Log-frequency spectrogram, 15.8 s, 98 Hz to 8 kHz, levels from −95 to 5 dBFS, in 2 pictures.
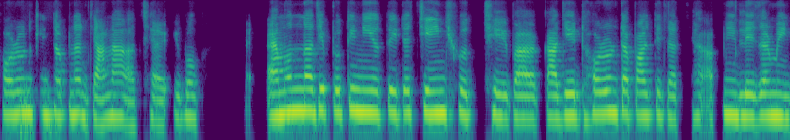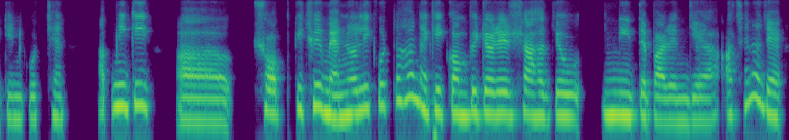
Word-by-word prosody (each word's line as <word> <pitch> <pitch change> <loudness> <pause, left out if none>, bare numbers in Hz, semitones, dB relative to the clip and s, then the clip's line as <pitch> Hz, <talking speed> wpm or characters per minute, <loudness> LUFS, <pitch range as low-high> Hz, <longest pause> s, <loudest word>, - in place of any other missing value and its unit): ধরন 225 0 +1
কিন্তু 215 -1 -3
আপনার 220 0 -1
জানা 195 +3 0
আছে, 160 +5 -14
আরকি, 165 - -9
এবং 200 0 -4 0.5
এ - - -16 0.3
এমন 225 +3 +6
না 245 - +7
যে, 245 - +7
প্রতিনিয়ত 235 -1 +4
এটা 230 +1 -1
চেঞ্জ 230 0 +5
হচ্ছে 215 +1 -3 0.2
বা 200 -1 +3 0.2
কাজের 205 +1 +3
ধরনটা 225 +1 +2
পাল্টে 215 0 -1
যাচ্ছে। 195 +2 -9 0.2
আপনি 220 +3 -2 0.2
লেজার 205 +1 +2
মেইনটেইন 195 -1 -2
করছেন। 195 +1 -7 0.4
আপনি 280 +1 +1
কি, 295 - +2 0.4
আ - - +2 0.7
সবকিছুই 250 +3 -1
ম্যানুয়ালি 225 +6 +2
করতে 290 +3 -5
হয়, 375 +1 +1
নাকি 245 0 +1
কম্পিউটারের 225 0 +2
সাহায্যেও 210 -1 0 0.5
নিতে 210 -1 +1
পারেন? 180 -1 0
যে 185 - -3 0.3
আছে 220 +7 -9
না? 370 - +2
যে, 215 - +2
220 Hz, 150 wpm, -20 LUFS, 205-230 Hz, 0.7 s, না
